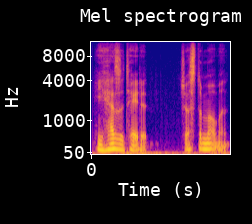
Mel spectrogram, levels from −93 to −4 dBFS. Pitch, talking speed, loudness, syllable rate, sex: 115 Hz, 170 wpm, -19 LUFS, 6.4 syllables/s, male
